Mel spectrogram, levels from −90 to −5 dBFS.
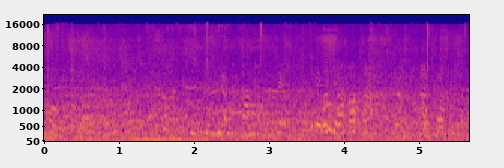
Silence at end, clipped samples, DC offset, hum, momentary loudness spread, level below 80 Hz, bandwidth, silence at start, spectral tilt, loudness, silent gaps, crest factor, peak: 0 s; under 0.1%; under 0.1%; none; 4 LU; -44 dBFS; 17 kHz; 0 s; -4.5 dB/octave; -33 LUFS; none; 18 dB; -16 dBFS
